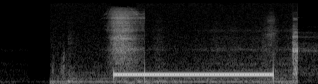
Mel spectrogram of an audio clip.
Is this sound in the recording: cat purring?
no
